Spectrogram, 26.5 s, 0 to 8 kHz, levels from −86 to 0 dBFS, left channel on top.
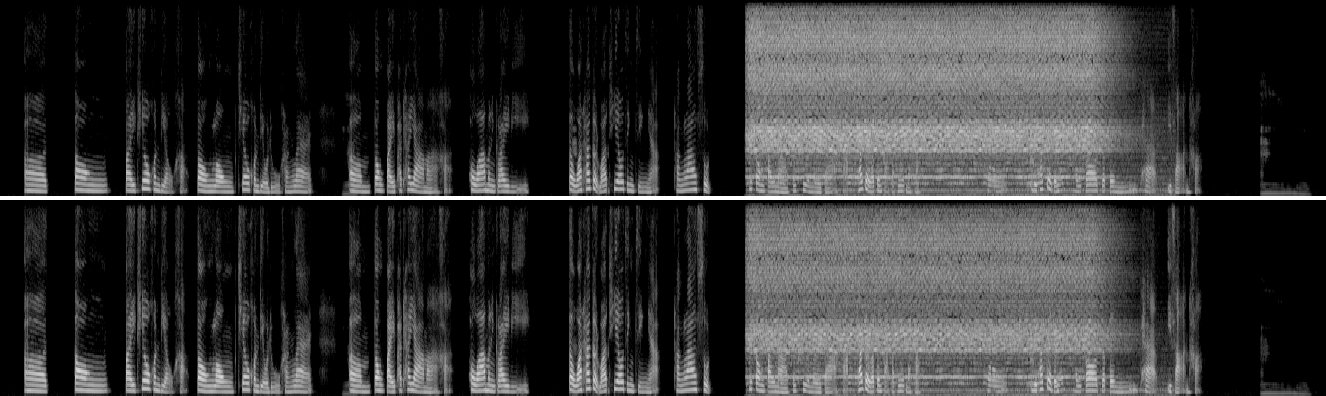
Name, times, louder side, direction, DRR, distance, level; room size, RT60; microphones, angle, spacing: voice 1, 0.5-1.0 1.5-2.2 2.5-6.2 7.0-9.0 9.4-10.6 11.4-13.2 13.5-14.2 15.0-18.4 19.7-20.2 20.6-24.0, right 4 dB, 40° right, 0.6 m, -25 dB
voice 2, 6.8-7.1 11.4-11.5 18.9-19.8 20.5-20.9 25.2-26.2, left 2 dB, 70° left, 4.2 m, -44 dB
sound 1, 14.9-22.6, left 3 dB, 15° left, 1.0 m, -22 dB
sound 2, 16.5-23.5, left 1 dB, 50° left, 3.2 m, -45 dB
head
